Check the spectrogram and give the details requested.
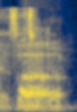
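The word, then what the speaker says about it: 節子: Yeah, Setsuko.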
